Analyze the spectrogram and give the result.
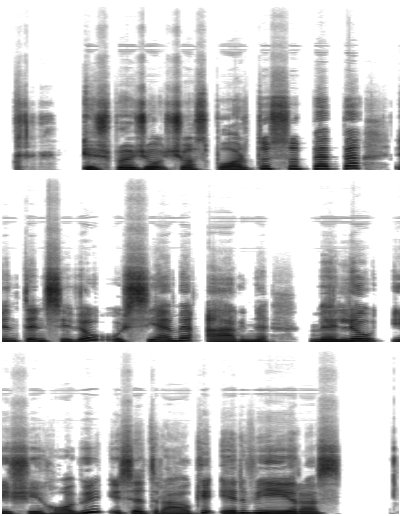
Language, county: Lithuanian, Utena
